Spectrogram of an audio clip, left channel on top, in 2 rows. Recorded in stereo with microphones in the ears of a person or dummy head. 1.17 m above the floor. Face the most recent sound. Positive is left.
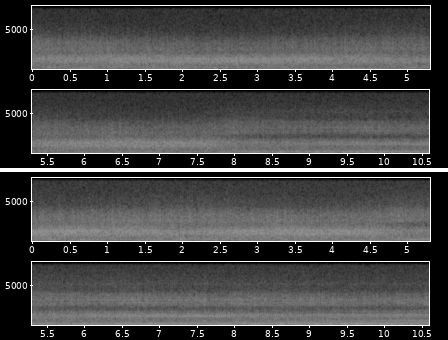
No sound to turn to.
